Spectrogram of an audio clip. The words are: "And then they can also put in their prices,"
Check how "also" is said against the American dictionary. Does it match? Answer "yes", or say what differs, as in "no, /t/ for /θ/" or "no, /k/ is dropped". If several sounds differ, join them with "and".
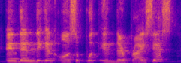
yes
